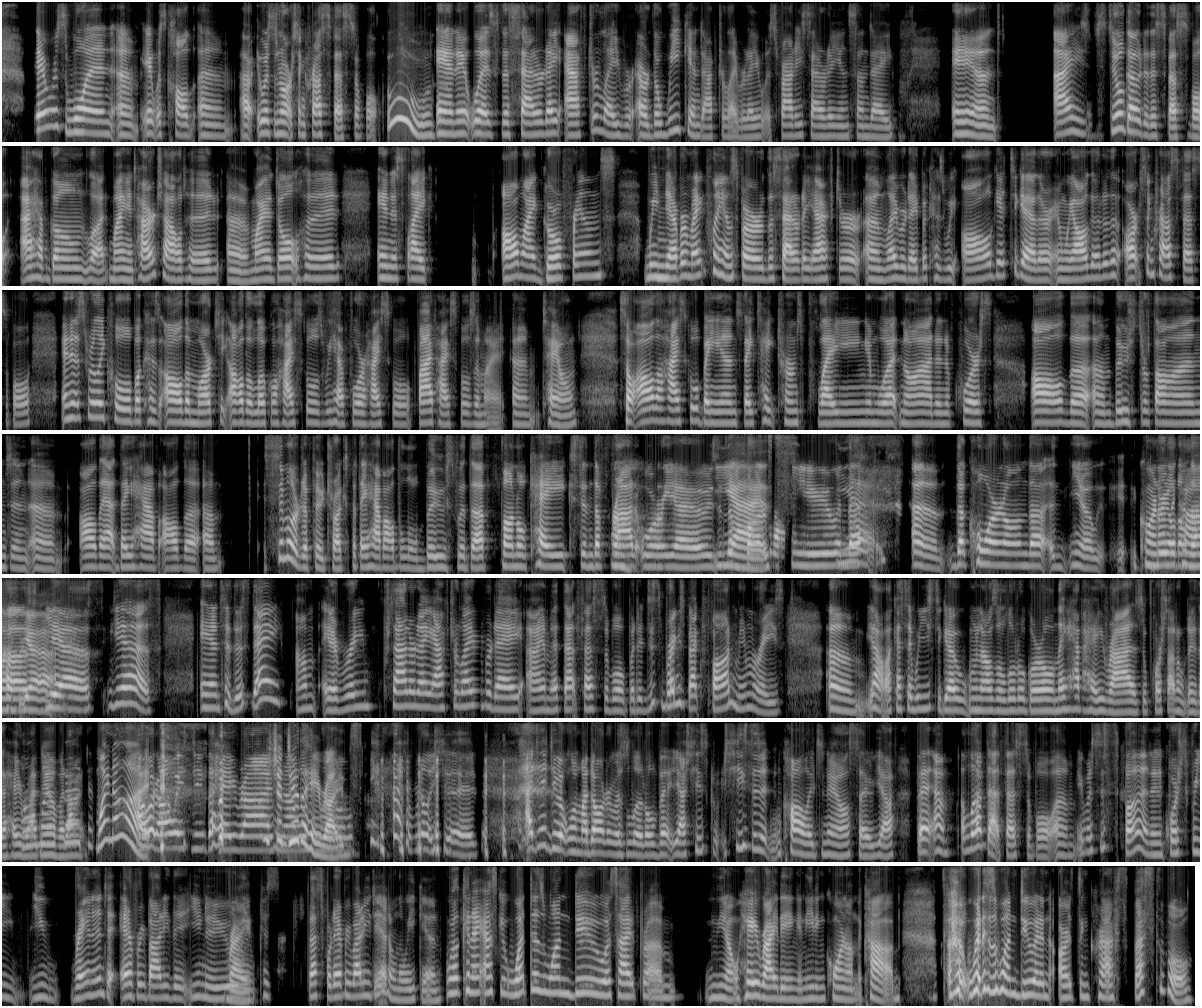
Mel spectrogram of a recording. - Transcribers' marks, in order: other background noise; sigh; laugh; laugh; tapping; laugh; laughing while speaking: "What does"
- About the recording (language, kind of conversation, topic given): English, unstructured, How do festivals, favorite foods, and shared stories bring you closer to others?
- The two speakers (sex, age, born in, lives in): female, 30-34, United States, United States; female, 60-64, United States, United States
